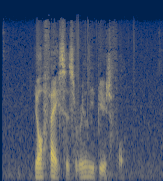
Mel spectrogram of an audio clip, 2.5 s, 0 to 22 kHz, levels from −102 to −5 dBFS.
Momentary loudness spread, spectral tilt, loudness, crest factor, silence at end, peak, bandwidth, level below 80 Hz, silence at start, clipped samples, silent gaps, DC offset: 12 LU; -2 dB/octave; -29 LUFS; 24 dB; 0.6 s; -8 dBFS; 15 kHz; -68 dBFS; 0.5 s; under 0.1%; none; under 0.1%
